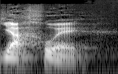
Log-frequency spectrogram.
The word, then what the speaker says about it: Yahweh: This is the covenantal name of the God of Israel, pronounced Yahweh.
